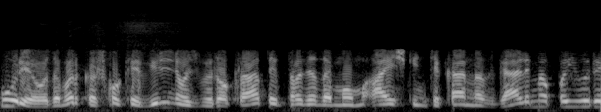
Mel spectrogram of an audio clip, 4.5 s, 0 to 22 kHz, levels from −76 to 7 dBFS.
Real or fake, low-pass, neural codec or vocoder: real; 14.4 kHz; none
